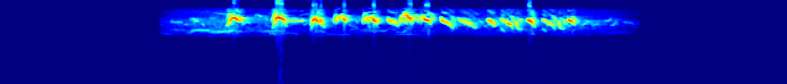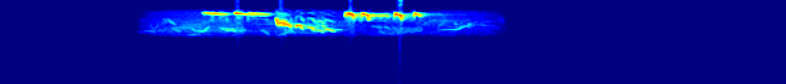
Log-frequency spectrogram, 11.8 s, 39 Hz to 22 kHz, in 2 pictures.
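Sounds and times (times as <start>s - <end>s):
European robin song: 1.2s - 4.8s, 7.0s - 9.7s.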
